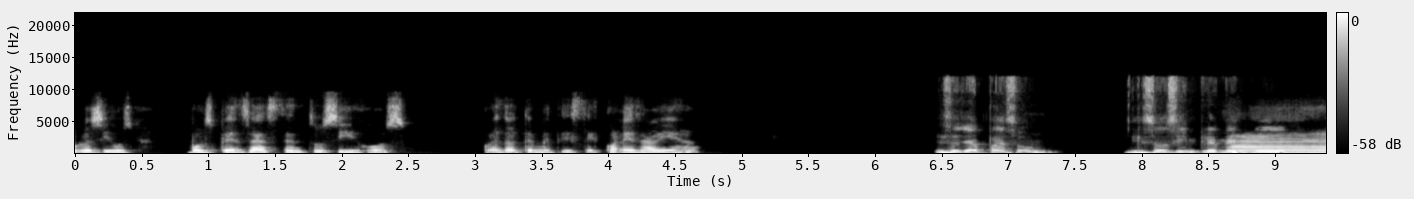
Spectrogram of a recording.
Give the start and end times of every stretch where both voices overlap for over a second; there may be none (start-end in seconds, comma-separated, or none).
none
